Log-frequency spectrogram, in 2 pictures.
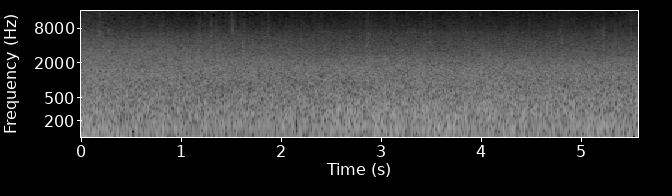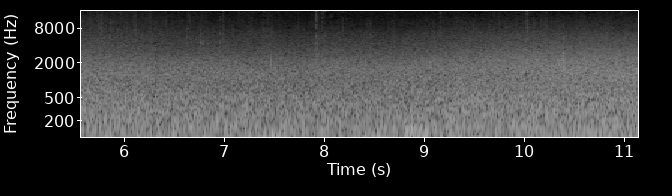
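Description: A steady, unbroken rush of sea air sweeps across flat coastal sands, a broad hiss holding an even level throughout, with a faint surf-like wash and no voices.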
